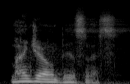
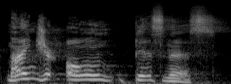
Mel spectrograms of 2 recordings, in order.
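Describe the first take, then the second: First: "Mind your own business" soft and low, almost to yourself; quiet aside. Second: "Mind your own business" slow, with weight on "Mind"; slow emphatic. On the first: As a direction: drop it down to a murmur. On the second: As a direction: lean on "Mind" and take it slow. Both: Shown as a demonstration. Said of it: "repeated as a refrain".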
